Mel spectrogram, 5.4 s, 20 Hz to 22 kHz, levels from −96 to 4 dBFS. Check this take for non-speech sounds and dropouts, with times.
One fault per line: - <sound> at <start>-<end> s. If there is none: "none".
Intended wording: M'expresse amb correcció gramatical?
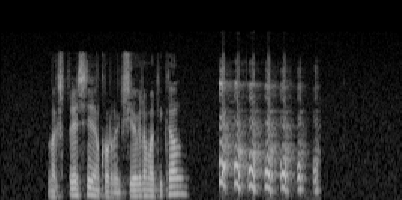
- laugh at 2.9-4.3 s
